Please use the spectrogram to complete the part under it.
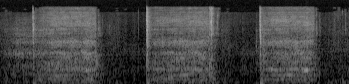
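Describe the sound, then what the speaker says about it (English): A hand file sharpens the secondary points of a crampon braced in a vise, giving three faint rasping strokes with short pauses between them and no talking. "And I'm just sharpening in this direction on it."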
